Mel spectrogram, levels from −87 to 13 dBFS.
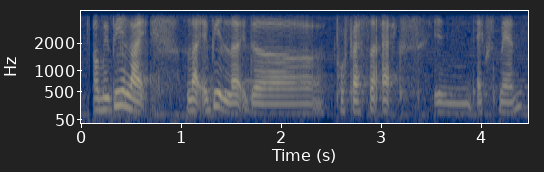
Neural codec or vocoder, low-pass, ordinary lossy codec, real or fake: none; 3.6 kHz; none; real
